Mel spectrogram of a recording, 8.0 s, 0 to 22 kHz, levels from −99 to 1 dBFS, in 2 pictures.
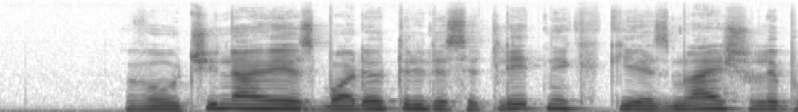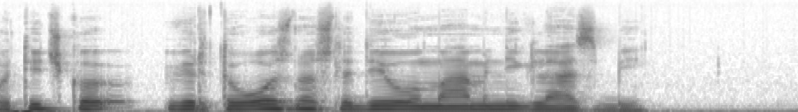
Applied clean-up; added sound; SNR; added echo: none; none; none; none.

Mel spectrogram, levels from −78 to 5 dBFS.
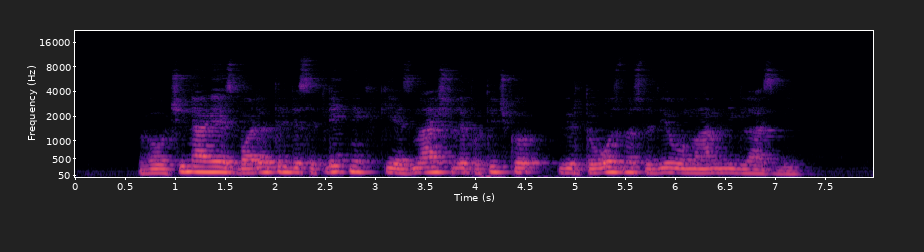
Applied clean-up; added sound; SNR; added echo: none; none; none; reverberation time 0.5 s.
